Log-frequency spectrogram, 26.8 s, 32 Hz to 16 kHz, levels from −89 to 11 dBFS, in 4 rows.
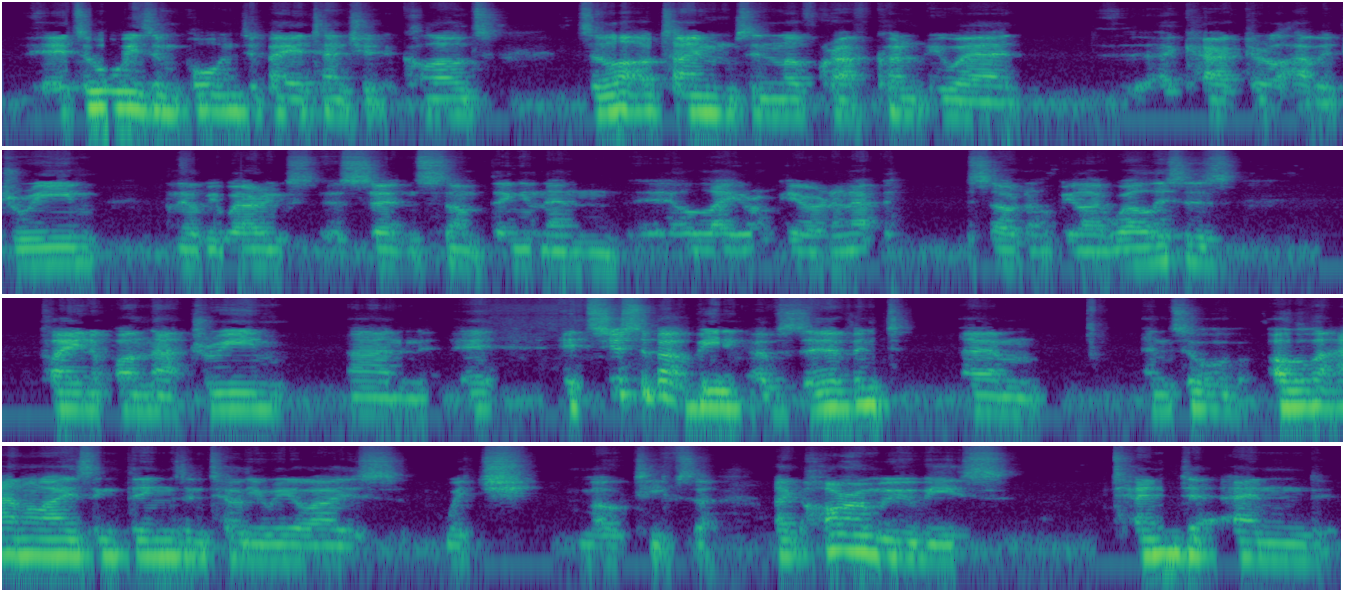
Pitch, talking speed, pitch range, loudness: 140 Hz, 170 wpm, 120-180 Hz, -22 LUFS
